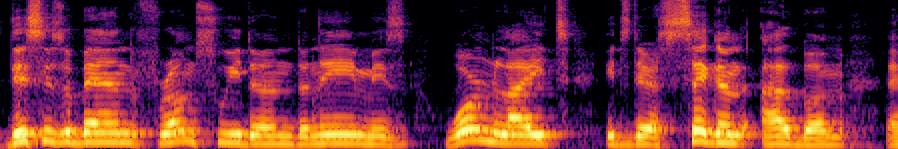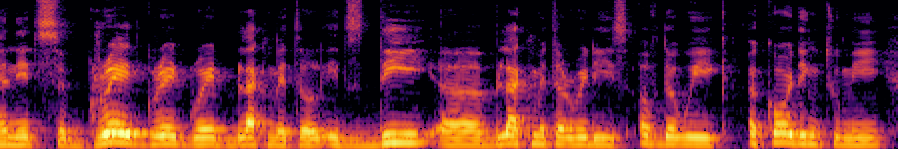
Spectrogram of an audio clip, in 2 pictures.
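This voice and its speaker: High-pitched French-accented man reviewing music. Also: a little slow, hardly any pauses, mellow. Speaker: host of a music review video channel. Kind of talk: casual video review, talking to viewers.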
